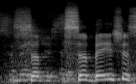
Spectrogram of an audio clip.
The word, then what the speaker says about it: sebaceous: know how to say this word any guesses sebaceous is correct sebaceous yeah so the the sebaceous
